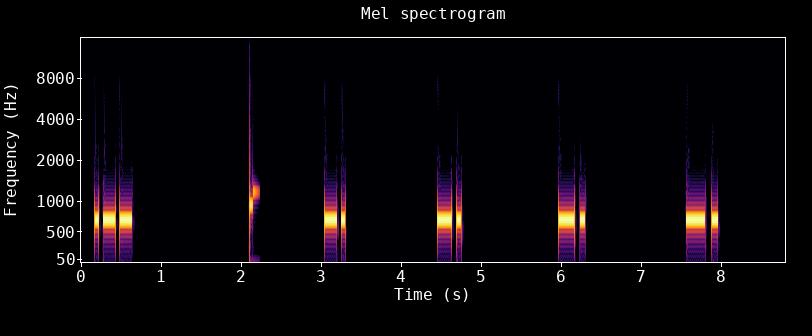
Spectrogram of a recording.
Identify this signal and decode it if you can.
Morse code, heard as a keyed tone, about 20 wpm, spaced as for 6 wpm, 700 Hz. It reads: W NNNN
